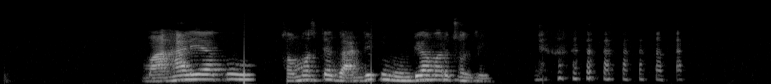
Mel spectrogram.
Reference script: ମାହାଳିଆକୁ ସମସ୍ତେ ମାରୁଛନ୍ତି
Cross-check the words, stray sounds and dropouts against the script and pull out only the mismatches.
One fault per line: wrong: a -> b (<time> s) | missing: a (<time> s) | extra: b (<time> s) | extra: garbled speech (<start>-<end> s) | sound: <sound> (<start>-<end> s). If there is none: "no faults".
extra: ଗାଦିକୁ ମୁଣ୍ତିଆ (3.4 s)
sound: laugh (5.3-6.9 s)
